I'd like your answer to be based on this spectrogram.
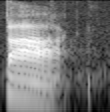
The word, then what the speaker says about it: Tak: It's spelt T-A-K, but if you pronounce it correctly, it's pronounced Dak, kind of like dark, but with a T.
